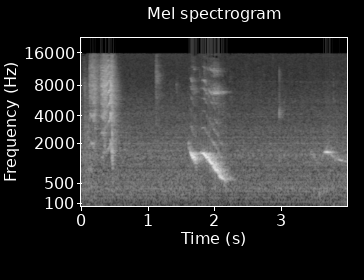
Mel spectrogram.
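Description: African grey parrot calling: a short breathy burst at the start, then a loud whistled call that slides down in pitch about halfway through, and a brief falling whistle near the end.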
